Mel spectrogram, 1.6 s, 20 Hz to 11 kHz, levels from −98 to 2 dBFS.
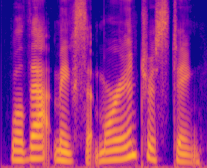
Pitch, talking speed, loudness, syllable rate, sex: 195 Hz, 230 wpm, -19 LUFS, 7.2 syllables/s, female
